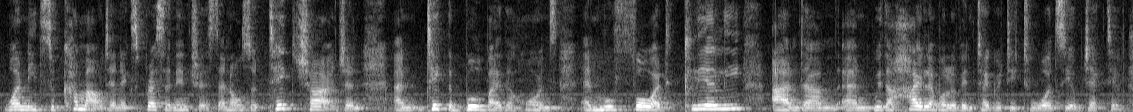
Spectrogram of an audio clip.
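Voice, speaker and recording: A Kenyan woman in her forties speaks in a fairly low, articulate and measured voice. She is a guest in an interview, answering at length, and faint noise runs under the recording. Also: darkish tone. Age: 40s. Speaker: Senate aspirant, guest.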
